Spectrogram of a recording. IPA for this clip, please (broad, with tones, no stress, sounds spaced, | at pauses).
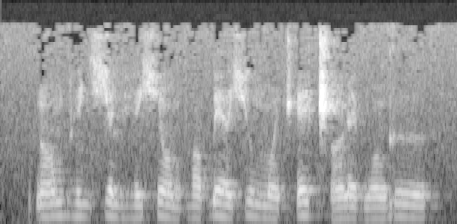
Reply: ɗ ɔ̃˩˧ bʱ ɪ˧˩ ʎ ç ə˧˩ lʲ ɦ ɪ˩˧ ç ɔ̃˧˩ bʱ ɔ˧˩ ɓ e˥˧ ə̯ ç u˥˧ m ɔ̃˧˩ t͡ʃʼ e˥ t͡ʃʼ ɔ̃˩˧ ɽ e˧˩ b ɔ̃˧ ɡ ɯ˥˧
